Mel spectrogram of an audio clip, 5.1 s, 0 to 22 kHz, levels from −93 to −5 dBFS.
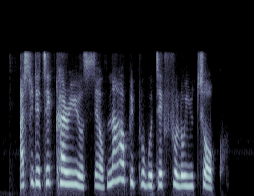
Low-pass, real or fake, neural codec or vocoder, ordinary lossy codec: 7.2 kHz; fake; codec, 16 kHz in and 24 kHz out, 0.8 kbps, FocalCodec, streaming, 65536 codes; none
